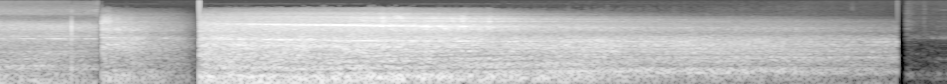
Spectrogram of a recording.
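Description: A loud, steady roar of a jet aircraft passing overhead beneath an airport flight path, swelling in after a brief cut and holding broadband rumble for several seconds before dropping off abruptly.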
